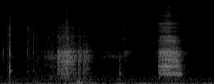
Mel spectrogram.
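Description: JR 8711 digital RC servo driving its arm and returning it to center under transmitter control, giving short buzzing whirs. There is a faint one in the first second and a louder, brief one near the end. The servo runs smoothly with no jitter.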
